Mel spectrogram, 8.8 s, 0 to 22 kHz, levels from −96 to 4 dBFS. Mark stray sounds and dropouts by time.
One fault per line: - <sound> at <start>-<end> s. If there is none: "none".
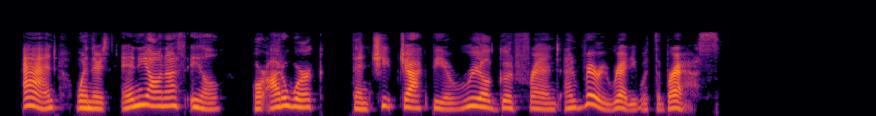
none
